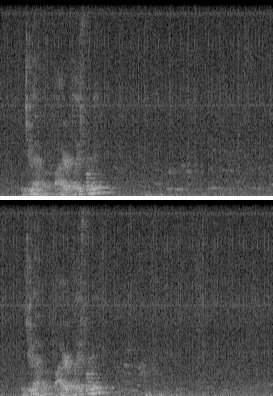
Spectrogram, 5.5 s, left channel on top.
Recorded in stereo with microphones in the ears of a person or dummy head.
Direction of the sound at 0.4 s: 20° left (ahead or behind).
